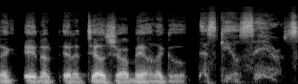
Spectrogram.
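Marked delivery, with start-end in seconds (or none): 2.0-3.0 put-on awed whisper like a little kid. Retelling pointing out someone he spotted across the room, whispering like a little kid. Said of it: "I said it like a little kid. I'm whispering it".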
